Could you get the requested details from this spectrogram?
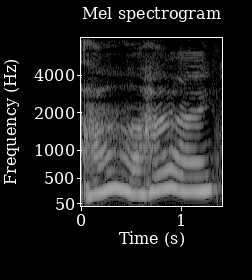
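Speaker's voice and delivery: very high, bad put-on campy voice.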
